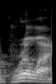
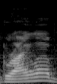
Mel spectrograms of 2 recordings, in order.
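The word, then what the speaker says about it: Grýla: gorilla at some point no it's pronounced greyla but it's you know it's funny for various reasons it's not pronounced well how's it pronounced it's pronounced yeah oh okay so they pronounce it greyla because they're like look guys we're not saying we're not saying gorilla I thought in in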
